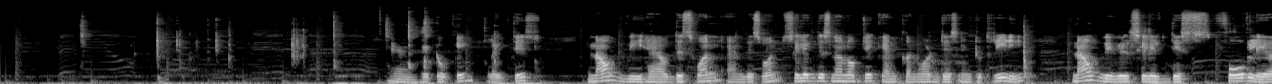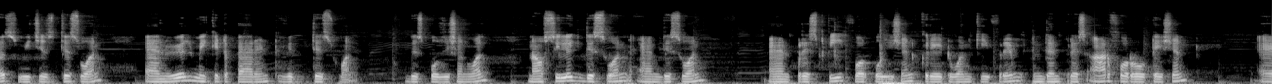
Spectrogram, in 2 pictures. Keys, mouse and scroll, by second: 0.0-1.2 typing, 1.5 Left, 2.9 typing, 4.1 Return, 6.1 click, 8.3 click, 12.1 shift+click, 14.6-16.6 drag, 19.1 ctrl+click, 20.9 p, 22.1 click, 23.0 r.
